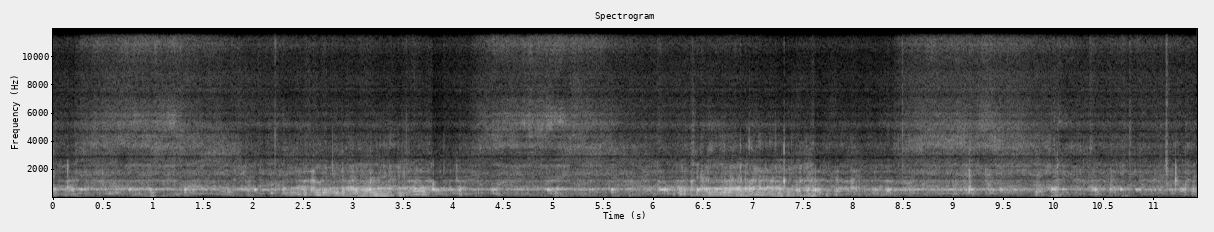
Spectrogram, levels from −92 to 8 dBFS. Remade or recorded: remade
